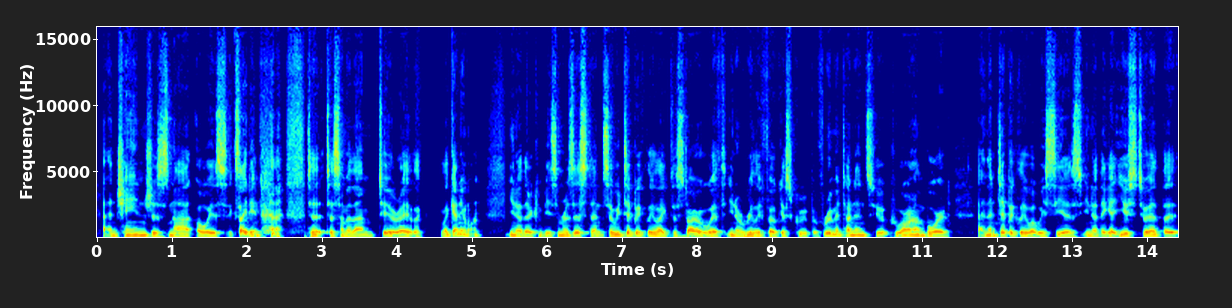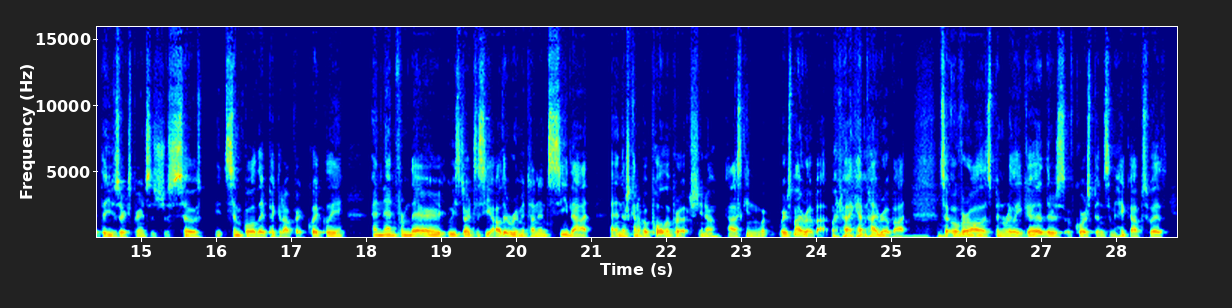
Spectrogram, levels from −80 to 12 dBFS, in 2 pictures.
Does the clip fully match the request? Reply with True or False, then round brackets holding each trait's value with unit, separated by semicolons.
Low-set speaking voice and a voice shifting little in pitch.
True (100 Hz; 1.8 semitones)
